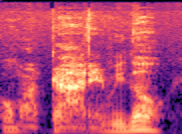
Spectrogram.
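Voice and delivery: rising, eager here-we-go chant; excited fan reaction. Retold or imitated. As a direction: hype yourself up watching the match. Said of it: "I'm sitting there on stream like".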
